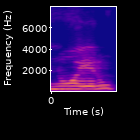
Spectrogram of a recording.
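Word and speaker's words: Naoero: सो इट is basically उन्होंने अपनी language के अकॉर्डिंग, प्रोनाउंसिएशन के अकॉर्डिंग इसको चेंज कर लिया एंड द न्यू नेम इज now spoken as नोएरू, नोएरू। So Nauru से नोएरू हो गया।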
